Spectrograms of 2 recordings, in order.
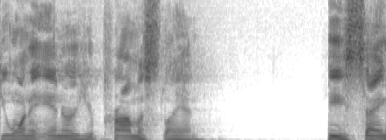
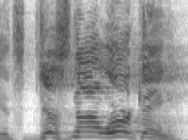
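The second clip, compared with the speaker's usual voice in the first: high, loud exasperated outburst; frustrated; 9 semitones higher, 5 dB louder than usual. Retold or imitated. Preacher quoting his own doubting words, acted frustration. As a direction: act out fed-up frustration, pitched up and pushed. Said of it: "I'm just frustrated".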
